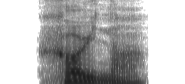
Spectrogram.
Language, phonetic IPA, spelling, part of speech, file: Polish, [ˈxɔjna], Chojna, proper noun, Pl-Chojna.ogg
